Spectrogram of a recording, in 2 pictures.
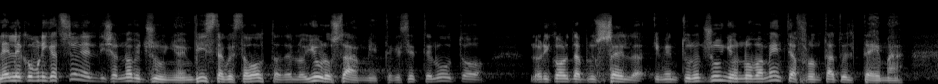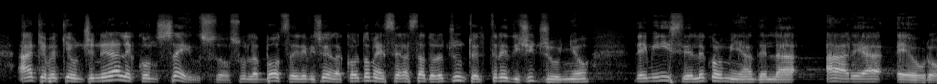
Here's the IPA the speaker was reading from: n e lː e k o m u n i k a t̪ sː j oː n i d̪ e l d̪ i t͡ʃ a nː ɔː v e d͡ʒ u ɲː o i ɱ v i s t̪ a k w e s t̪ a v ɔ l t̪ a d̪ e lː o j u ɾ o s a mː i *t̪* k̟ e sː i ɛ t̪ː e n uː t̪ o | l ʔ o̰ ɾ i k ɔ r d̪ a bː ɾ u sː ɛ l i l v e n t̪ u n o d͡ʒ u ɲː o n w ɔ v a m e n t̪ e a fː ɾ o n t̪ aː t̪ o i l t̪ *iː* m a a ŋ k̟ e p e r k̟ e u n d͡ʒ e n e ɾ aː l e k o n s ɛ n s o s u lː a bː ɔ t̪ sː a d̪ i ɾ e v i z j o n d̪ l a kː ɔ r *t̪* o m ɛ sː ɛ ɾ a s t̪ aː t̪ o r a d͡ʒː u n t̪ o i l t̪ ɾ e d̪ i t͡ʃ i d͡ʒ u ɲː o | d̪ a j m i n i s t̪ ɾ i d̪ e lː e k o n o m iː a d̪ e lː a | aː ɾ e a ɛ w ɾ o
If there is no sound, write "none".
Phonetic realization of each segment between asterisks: t̪, ɛː, d̪

